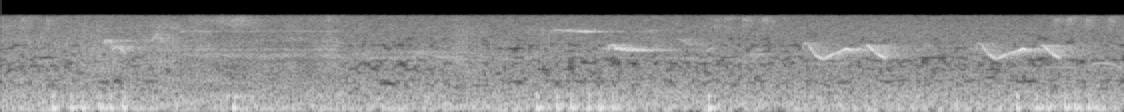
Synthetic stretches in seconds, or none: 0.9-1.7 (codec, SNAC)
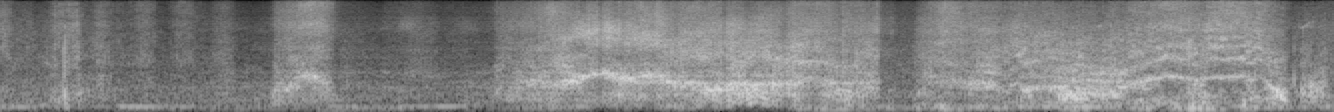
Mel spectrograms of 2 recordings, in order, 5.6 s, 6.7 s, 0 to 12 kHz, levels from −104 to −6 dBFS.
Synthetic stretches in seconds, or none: 1.0-5.0 (codec, SNAC)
